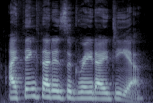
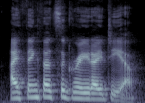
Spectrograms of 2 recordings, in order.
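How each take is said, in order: First: 'That is' is said as two full words. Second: 'That is' is shortened to one syllable. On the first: The speaker calls it wrong. "That sounds very robotic and unnatural" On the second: The speaker calls it right. "Instead, you're going to hear"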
